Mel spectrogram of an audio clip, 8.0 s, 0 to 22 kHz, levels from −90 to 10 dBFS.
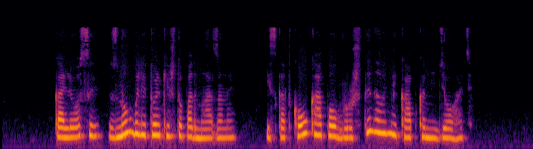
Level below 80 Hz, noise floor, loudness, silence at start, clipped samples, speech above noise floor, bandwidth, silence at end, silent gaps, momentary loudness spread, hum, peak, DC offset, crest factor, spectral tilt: -60 dBFS; -67 dBFS; -17 LUFS; 0.85 s; under 0.1%; 51 dB; 11.5 kHz; 1.05 s; none; 10 LU; none; -2 dBFS; under 0.1%; 14 dB; -8.5 dB/octave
